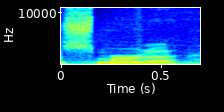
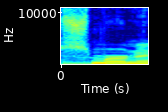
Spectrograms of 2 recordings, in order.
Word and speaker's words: Smyrna: us the city of Smyrna and the ring get to the study smyrna means mer you can hear it in the pronunciation of the word Bible readers are well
